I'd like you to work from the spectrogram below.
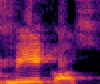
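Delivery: Because with the first syllable stressed; Because, wrongly stressed at the start. Shown as a demonstration. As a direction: lean hard on the Be of Because. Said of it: "B पे लगाते हैं आप".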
